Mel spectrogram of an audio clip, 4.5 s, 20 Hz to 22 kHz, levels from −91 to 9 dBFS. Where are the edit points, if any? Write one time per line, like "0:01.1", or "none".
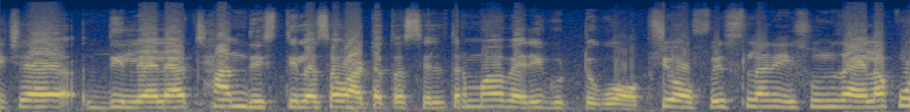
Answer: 0:03.3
